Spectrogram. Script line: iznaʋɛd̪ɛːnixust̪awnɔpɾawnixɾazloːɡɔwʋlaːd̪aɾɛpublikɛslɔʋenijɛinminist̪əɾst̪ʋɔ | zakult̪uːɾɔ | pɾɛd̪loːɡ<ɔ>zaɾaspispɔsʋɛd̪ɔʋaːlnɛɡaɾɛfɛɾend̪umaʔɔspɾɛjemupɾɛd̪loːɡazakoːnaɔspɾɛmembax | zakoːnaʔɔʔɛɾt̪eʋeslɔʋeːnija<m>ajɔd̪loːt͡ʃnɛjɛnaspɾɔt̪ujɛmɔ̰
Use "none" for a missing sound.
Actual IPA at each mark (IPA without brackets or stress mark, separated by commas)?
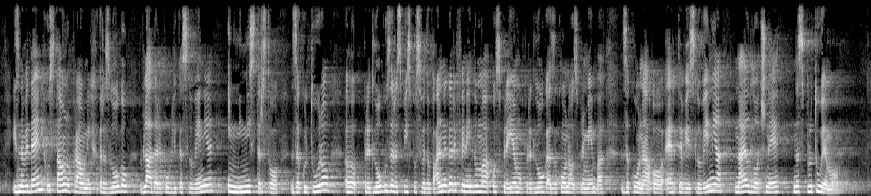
u, n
